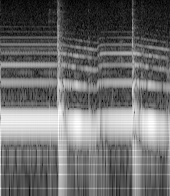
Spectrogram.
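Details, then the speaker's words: Rare Minitmoog synthesizer as received, before repair, at low volume. A single steady, slightly wavering tone with overtones and clicks: the filter is self-oscillating, the envelope generator is audible, and there is no oscillator output. Filter self-oscillation, no oscillator output. "And what you're actually you're hearing the filter. I can go here and so the filter is self-oscillating."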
